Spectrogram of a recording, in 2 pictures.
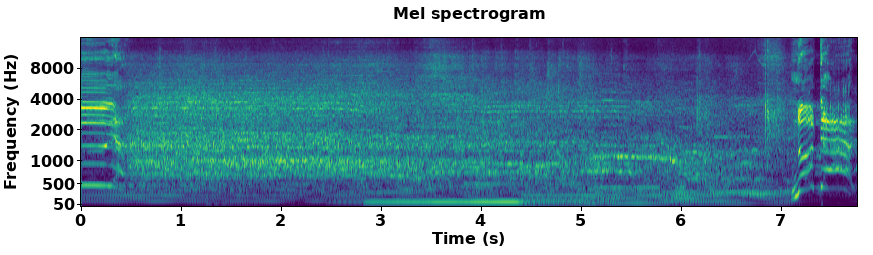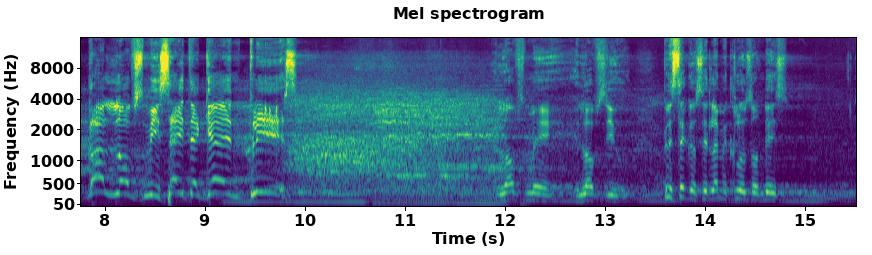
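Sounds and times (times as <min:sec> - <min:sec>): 
audience shouting hallelujah and cheering: 0:00.0 - 0:07.8, 0:09.0 - 0:12.7
steady low musical drone: 0:00.0 - 0:07.8, 0:09.0 - 0:15.5
speech: 0:08.2 - 0:10.8, 0:11.9 - 0:15.0.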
